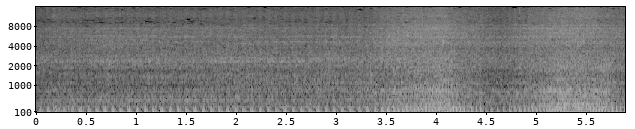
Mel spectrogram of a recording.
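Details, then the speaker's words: Honda Vario 110 FI after replacing crankshaft bearings (6007, 6205), piston kit OS 25, crank seals and full CVT set: even steady idle with clean throttle blips, no knocking; front engine now smooth, though slight scraping remains from CVT area, possibly pulley. "tapi untuk bagian mesin depan sudah halus"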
